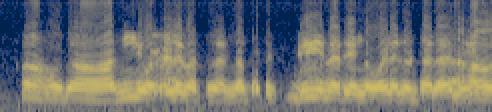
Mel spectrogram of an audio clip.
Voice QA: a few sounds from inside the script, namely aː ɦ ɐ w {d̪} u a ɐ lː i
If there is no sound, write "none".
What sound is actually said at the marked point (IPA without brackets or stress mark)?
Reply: d̪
